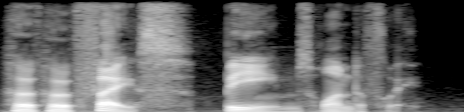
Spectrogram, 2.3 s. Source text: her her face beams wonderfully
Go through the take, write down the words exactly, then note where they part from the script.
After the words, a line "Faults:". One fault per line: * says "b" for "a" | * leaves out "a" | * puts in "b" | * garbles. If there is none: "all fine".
her her face beams wonderfully
Faults:
all fine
